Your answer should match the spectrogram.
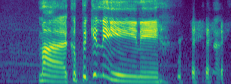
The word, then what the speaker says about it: Michel Pini: guy in 11's name it's hard to pronounce Michel Pini that's how you pronounce it he's been here I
